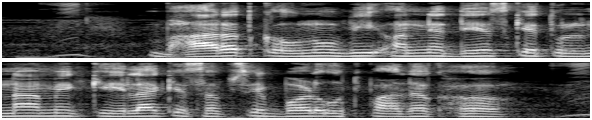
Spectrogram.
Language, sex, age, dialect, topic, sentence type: Bhojpuri, male, 18-24, Southern / Standard, agriculture, statement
